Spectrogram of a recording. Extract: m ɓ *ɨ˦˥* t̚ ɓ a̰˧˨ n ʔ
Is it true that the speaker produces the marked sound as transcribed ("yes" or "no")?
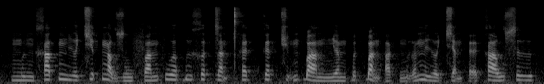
no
